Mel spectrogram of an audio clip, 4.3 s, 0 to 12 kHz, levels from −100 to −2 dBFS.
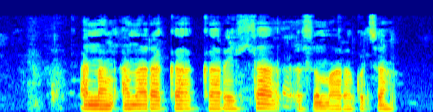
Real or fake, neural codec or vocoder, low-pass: real; none; 7.2 kHz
